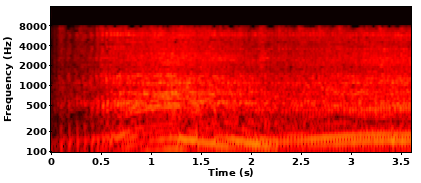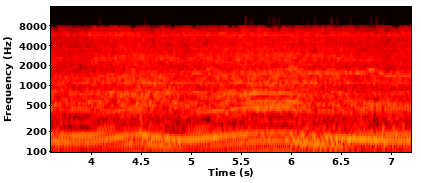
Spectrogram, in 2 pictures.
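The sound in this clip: A motorcycle engine quickly swells to a loud, steady running drone with a slightly shifting pitch as the rider gets going on a cold night ride.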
